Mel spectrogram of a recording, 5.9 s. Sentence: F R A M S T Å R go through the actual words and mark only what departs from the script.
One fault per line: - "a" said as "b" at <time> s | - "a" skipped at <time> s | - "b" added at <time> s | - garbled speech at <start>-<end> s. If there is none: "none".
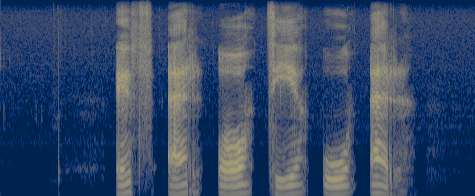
- "M S" skipped at 3.1 s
